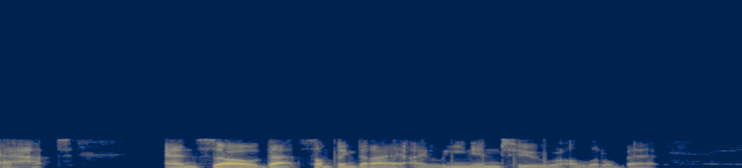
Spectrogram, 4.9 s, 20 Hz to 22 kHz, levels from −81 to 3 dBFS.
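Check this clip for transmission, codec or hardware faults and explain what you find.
Two faults are present: narrowband codec damage across the whole recording, and a burst of regular clicks in the middle.

The iLBC codec is audible throughout. Nothing above 3.9 kHz survives, so the speech sounds boxed-in and slightly rough and synthetic. Each short frame is coded without reference to the previous one, and the character fits 20 ms frames at around 15.2 kbps.

A train of clicks runs from 2.23 s to 3.64 s. About seven near-identical pulses arrive at a steady 5 per second, standing a few dB above the speech as sharp ticking. The likely source is interference from nearby equipment or a faulty connection.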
